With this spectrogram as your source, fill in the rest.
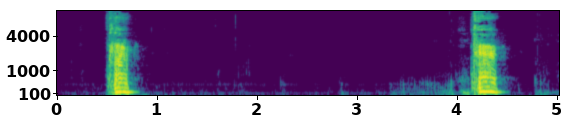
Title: Boston Terrier Has Kennel Cough - Glad It Wasn't an Obstruction #shorts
